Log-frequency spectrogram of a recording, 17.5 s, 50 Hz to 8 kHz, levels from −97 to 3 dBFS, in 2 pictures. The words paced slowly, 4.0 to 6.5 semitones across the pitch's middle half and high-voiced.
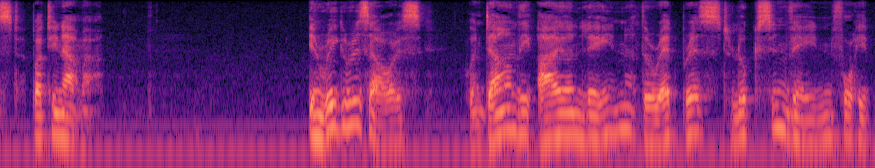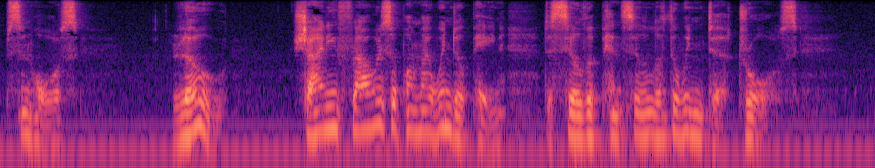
No: slow, 110 wpm; average, 5.1 semitones; low, 125 Hz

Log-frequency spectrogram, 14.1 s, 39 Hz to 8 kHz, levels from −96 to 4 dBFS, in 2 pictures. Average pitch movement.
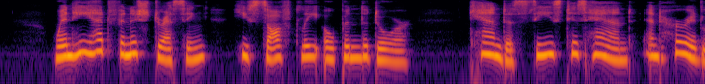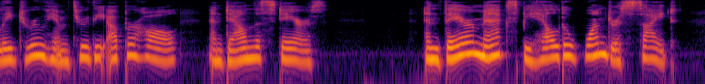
Yes: average, 4.6 semitones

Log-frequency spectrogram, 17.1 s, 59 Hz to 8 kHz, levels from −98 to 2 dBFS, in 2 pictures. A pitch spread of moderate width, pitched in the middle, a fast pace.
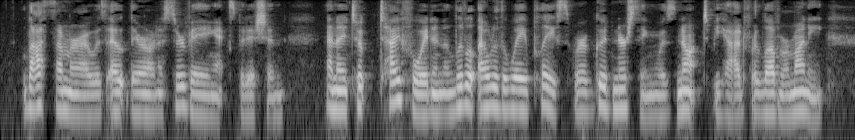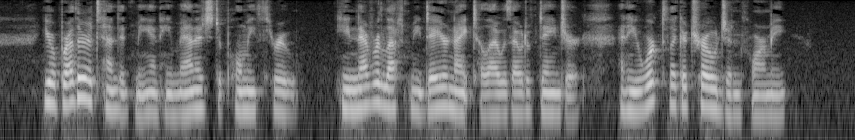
Yes: average, 3.3 semitones; medium, 160 Hz; fast, 230 wpm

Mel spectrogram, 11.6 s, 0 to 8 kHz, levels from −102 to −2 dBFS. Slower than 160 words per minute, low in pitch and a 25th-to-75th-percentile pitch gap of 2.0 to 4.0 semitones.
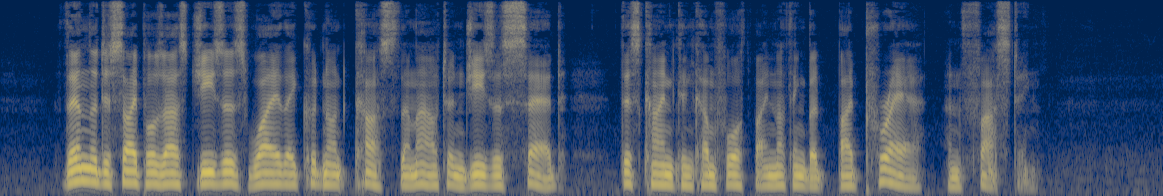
Yes: average, 145 wpm; low, 115 Hz; narrow, 2.6 semitones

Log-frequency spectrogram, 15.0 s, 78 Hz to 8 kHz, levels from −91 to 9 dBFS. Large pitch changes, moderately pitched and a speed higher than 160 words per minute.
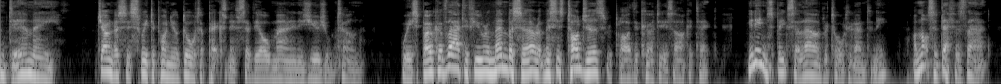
No: wide, 7.2 semitones; low, 130 Hz; average, 185 wpm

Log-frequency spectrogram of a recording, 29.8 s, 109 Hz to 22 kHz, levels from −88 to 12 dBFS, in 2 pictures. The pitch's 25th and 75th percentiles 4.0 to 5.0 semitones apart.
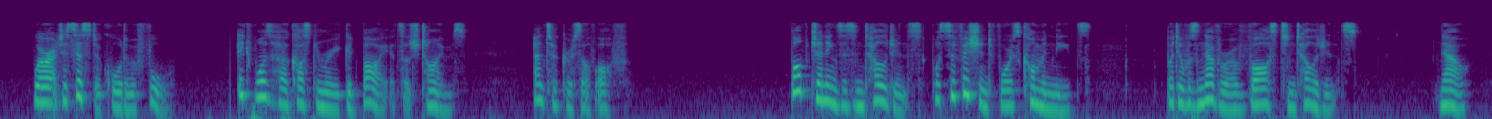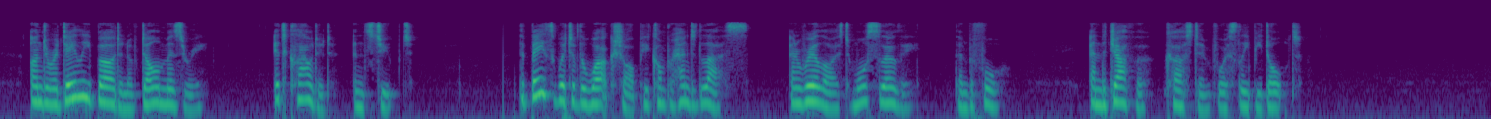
Yes: average, 4.6 semitones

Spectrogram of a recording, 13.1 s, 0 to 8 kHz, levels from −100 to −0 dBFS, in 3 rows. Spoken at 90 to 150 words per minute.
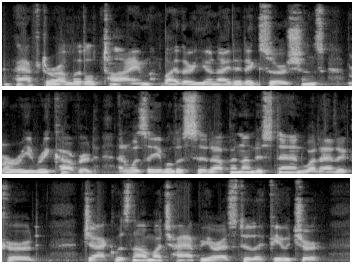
Yes: slow, 135 wpm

